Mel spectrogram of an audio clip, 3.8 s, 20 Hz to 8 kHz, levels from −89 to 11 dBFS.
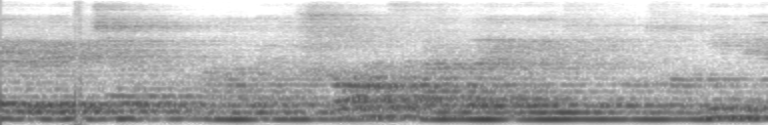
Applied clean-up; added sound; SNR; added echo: neural separator model SepFormer DNS4.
